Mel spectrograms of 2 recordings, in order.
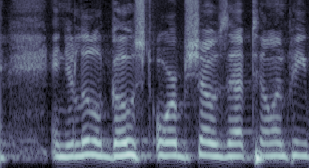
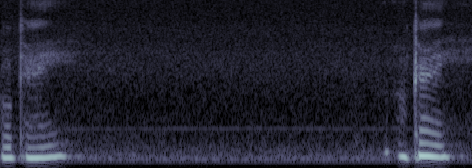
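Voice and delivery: subdued assent; 7 dB quieter than usual. Retold or imitated. Retelling hesitant assent to the Lord.

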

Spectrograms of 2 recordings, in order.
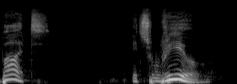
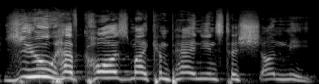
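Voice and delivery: loud, high shaking-fist cry to God; preacher acting out a despairing psalmist's anguished shout; anguished protest; 5 semitones higher, 6 dB louder than usual. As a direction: hurl the psalm at heaven in protest. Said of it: "Do you hear him?".

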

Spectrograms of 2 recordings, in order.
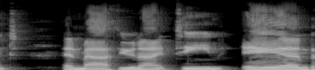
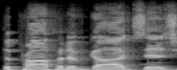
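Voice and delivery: usual speaking voice

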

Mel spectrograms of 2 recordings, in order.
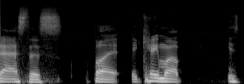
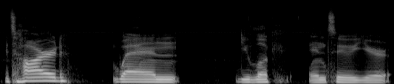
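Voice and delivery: slow, soft, heavy with meaning; mock deep sincerity; 7 semitones lower, 6 dB quieter than usual. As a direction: play it like a solemn heart-to-heart. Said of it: "It's deep".

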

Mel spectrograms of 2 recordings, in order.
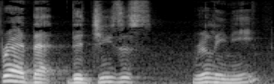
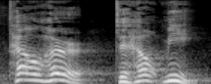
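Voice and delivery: bossy order; 5 semitones higher, 5 dB louder, slower than usual. Retold or imitated. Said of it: "Martha says".

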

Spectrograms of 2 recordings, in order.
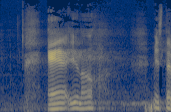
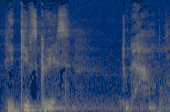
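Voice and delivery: whispered, much softer; 11 semitones lower, 17 dB quieter than usual. Real, not acted. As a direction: lean in and whisper it. Preacher drops to whisper.

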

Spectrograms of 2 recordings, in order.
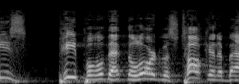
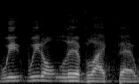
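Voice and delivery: We, we don't live like that said much softer and lower, mock-prim; mocking soft coax; 7 semitones lower, 12 dB quieter than usual. The soothing woman mocking the strict voices to Noah, soft. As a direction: murmur it as a dismissive imitation. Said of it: "there comes this woman along that says".

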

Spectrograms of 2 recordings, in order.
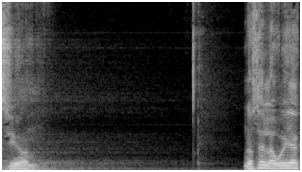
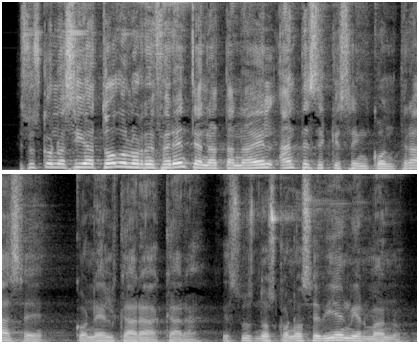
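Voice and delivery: ordinary talk, nothing marked

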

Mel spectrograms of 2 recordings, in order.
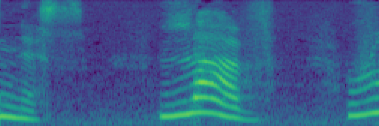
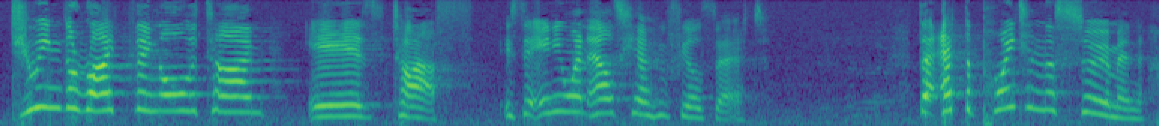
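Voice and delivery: normal talking voice

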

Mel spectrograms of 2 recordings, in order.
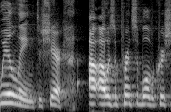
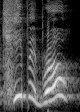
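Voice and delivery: offended refusal; 5 semitones higher than usual. Retold or imitated. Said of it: "You're like".

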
